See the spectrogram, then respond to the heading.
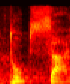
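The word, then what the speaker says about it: δόξα: 하나님의 영광 영광이라는 말을 헬로우 발음으로는 독사 이렇게 발음을 합니다 헬로 발음은 뭐라고 발음한다고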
